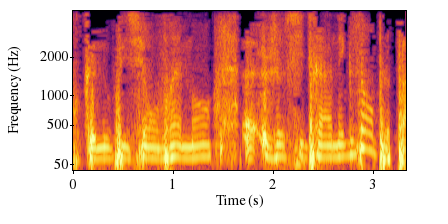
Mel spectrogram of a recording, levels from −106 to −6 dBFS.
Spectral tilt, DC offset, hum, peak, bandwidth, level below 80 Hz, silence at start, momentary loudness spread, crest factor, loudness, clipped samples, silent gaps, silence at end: -12.5 dB/octave; under 0.1%; none; 0 dBFS; 4 kHz; -22 dBFS; 0 s; 4 LU; 12 dB; -12 LUFS; under 0.1%; none; 0 s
